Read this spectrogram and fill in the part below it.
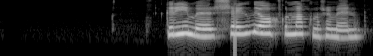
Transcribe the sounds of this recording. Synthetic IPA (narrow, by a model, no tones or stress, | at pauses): kɾiːmʏɾ̥seɣðɪɔhkʏɾmaknɔsʏmɛn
